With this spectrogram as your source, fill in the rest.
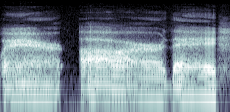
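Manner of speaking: put-on eerie, creepy, hushed half-whisper. Imitating the half-whispering figures in a new trailer, in a creepy half-whisper voice. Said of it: "a creepy whisper voice".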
